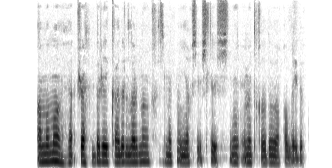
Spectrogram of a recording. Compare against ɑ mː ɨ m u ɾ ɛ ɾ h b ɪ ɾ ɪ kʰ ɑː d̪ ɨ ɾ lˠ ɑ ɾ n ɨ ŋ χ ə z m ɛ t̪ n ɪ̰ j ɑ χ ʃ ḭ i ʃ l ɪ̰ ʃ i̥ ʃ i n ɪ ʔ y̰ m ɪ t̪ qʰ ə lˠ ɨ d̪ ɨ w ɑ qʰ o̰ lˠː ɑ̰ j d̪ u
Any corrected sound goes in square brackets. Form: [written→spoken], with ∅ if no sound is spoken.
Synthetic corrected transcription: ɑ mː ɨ m u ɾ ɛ [ɾ→∅] h b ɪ ɾ ɪ kʰ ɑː d̪ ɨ ɾ lˠ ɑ ɾ n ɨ ŋ χ ə z m ɛ t̪ n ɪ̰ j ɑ χ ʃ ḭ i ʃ l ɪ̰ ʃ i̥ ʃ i n ɪ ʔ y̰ m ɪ t̪ qʰ ə lˠ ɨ d̪ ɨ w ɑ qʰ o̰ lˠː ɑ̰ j d̪ u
